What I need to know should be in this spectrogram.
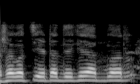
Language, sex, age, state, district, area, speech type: Bengali, male, 18-30, West Bengal, Birbhum, urban, spontaneous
